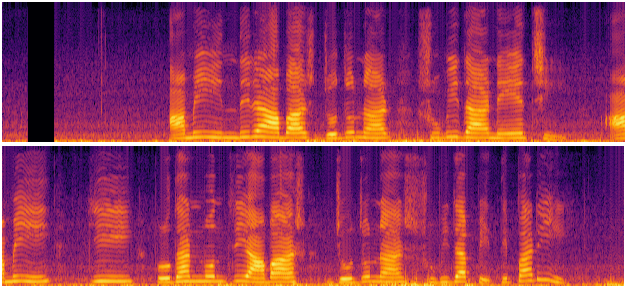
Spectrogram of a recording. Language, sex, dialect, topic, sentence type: Bengali, female, Standard Colloquial, banking, question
